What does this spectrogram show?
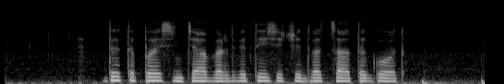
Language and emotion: Russian, neutral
